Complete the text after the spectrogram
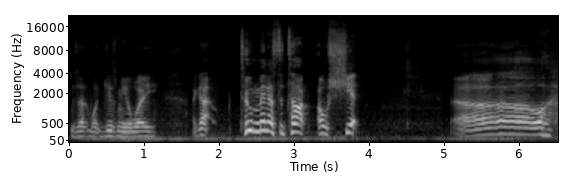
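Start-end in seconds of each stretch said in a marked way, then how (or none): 1.7-6.4 sudden high, loud burst of surprise; jolted, high-pitched exclamation; startled alarm. Real, not acted. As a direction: blurt it out loudly, caught out by the time. Sudden realisation that time is short.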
